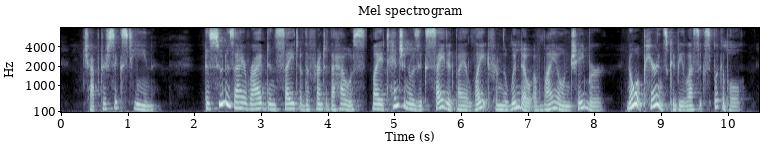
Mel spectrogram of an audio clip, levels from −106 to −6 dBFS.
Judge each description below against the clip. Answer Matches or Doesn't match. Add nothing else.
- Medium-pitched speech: Matches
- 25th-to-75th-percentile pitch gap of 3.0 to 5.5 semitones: Matches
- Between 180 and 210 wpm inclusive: Matches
